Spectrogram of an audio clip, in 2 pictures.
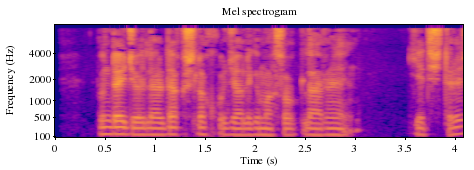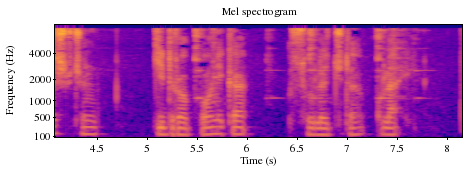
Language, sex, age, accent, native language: Uzbek, male, 19-29, Jizzax, Uzbek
